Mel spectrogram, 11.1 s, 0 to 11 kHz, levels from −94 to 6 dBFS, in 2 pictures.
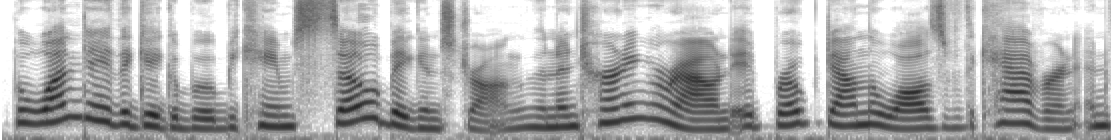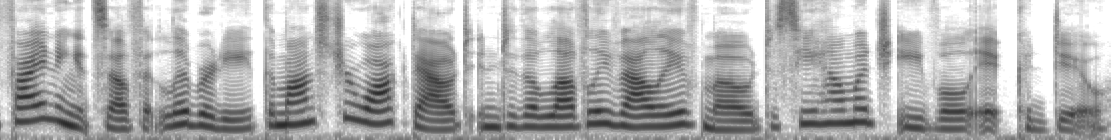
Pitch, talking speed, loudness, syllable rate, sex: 240 Hz, 245 wpm, -19 LUFS, 6.0 syllables/s, female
